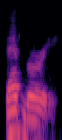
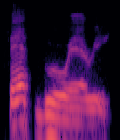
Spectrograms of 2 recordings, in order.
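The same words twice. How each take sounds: First: The word is squeezed into fewer syllables. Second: All four syllables are carefully pronounced. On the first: This is the everyday relaxed form. "in casual speech, we just say" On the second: This is the careful, formal form. "Same with February"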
